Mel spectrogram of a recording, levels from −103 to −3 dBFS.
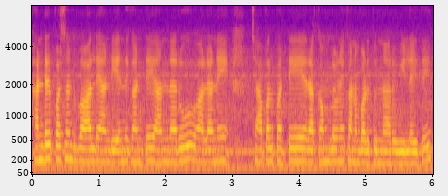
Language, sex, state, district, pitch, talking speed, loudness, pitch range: Telugu, female, Andhra Pradesh, Srikakulam, 180 Hz, 110 wpm, -18 LUFS, 170-185 Hz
